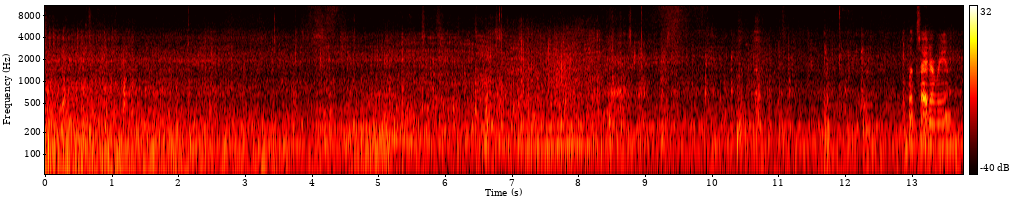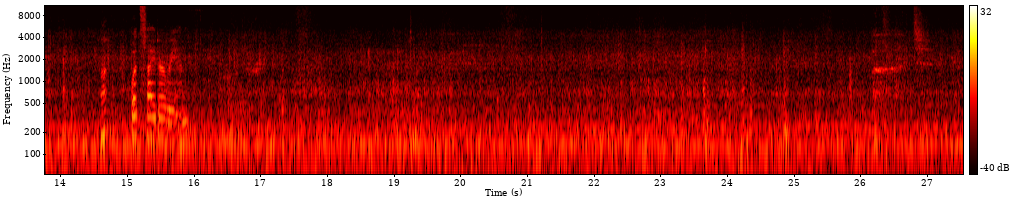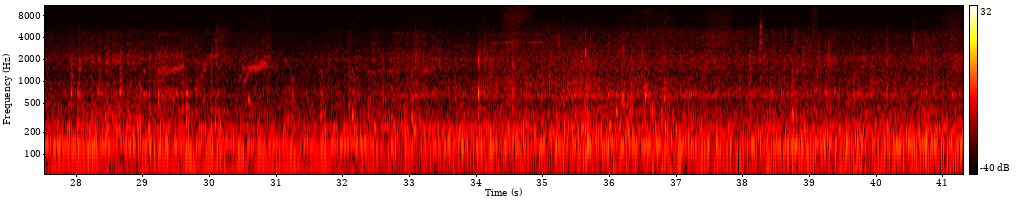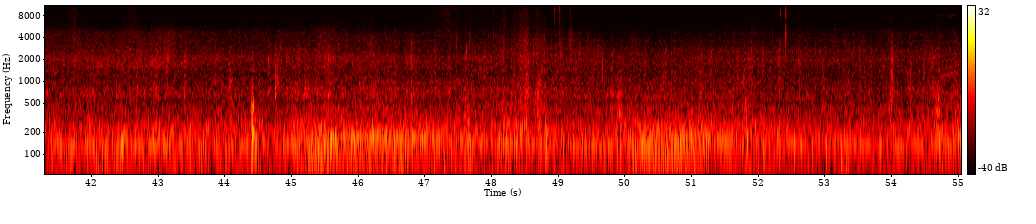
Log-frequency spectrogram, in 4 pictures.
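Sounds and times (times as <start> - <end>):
tyres rolling over gravel: 0.0 - 55.0
vehicle engine running: 0.0 - 55.0.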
